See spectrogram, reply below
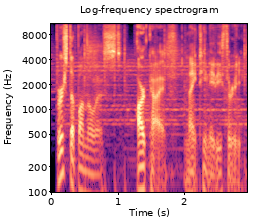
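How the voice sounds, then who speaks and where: Man, deep voice, scripted video commentary, host delivery, faint music behind. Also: brisk, creaky. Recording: music under the voice. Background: background music.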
